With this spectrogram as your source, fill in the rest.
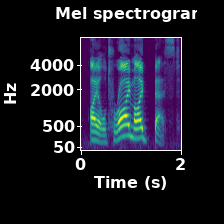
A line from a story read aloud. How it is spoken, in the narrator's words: Toshinori said, with a shy and sorry chuckle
